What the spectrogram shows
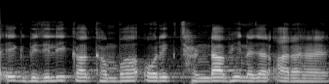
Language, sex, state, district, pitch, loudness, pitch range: Hindi, male, Jharkhand, Ranchi, 165 Hz, -18 LUFS, 155-170 Hz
